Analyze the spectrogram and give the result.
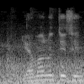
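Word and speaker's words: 山手線: 山手線と書いて山手線と読む。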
